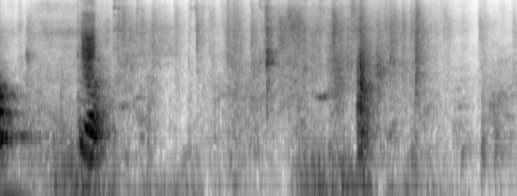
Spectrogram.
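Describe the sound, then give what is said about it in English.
A dog barks twice, a few seconds apart, each bark short and sharp against a low, noisy background. “The dog's got to say hi every time.”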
